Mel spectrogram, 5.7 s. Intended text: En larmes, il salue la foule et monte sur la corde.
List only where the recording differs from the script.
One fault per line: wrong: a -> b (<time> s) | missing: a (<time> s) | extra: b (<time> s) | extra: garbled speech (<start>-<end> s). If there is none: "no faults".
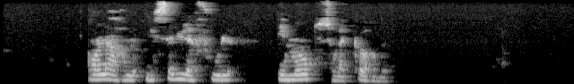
no faults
